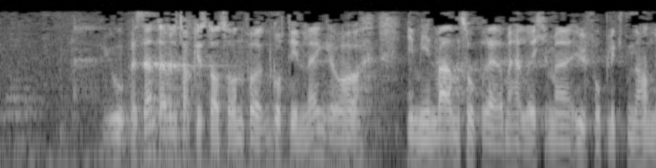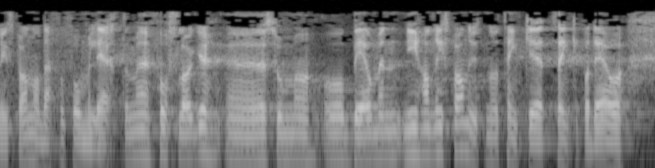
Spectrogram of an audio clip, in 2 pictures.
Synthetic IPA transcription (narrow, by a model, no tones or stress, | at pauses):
ɡuːpʰʁɛsɪd̪ɛnt̪jæɪʋɪlt̪ʰɑkːəst̪ɑːt̪sɔʁd̪n̩fɔɾɛt̪ɡɔt̪ːɪnlɛɡɔɪmiːnʋæʁd̪n̩sɔʊpəɾeːɾəɾmæɪɦɛlːəɾɪçːəmɛʉːfɔʁpʰlɪkt̪nəhɑnd̪ɪŋspʰlɑːnəɔd̪æɾfɔɾfɔɾmʉleːʁt̪əmɛfɔɾʂlɑːɡəsɔmɔɔbeːɔmɛnːyːɦɑnd̪lɪŋsplɑːnʉːt̪n̩ɔt̪ʰɛŋkət̪ʰɛŋkəpɔd̪ɛɔ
